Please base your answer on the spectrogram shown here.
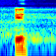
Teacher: وخلف طرف اللسان ومقدم الحنك الأعلى في التاء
